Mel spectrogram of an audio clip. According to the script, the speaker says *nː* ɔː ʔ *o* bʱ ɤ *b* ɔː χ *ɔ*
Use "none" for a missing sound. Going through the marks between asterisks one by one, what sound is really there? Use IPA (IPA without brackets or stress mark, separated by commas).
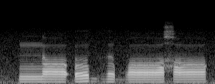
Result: nː, o, b, ɔː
